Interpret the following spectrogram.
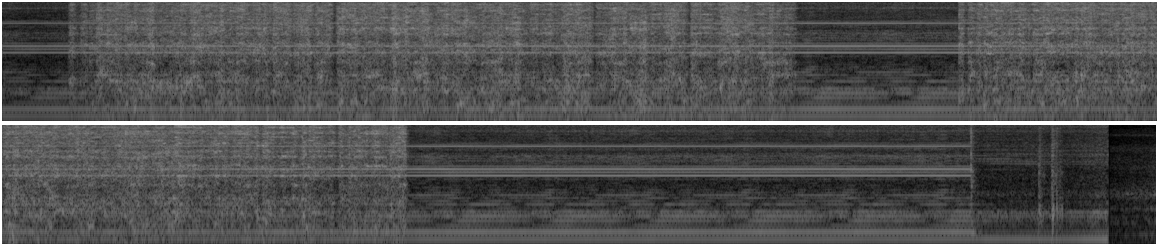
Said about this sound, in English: Just scrub it on the sandpaper, or I'll show you how I do it now.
